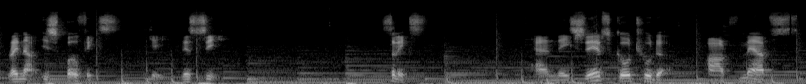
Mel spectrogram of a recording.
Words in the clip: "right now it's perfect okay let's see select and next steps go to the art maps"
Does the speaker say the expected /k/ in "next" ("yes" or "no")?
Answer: no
